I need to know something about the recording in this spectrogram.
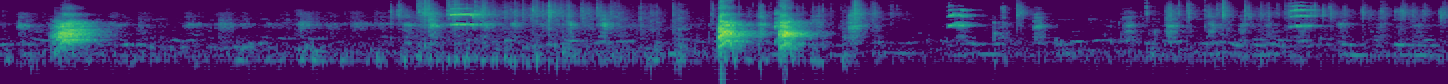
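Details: Two pet dogs, a boxer and a silky terrier, chase each other around a house over a stolen toy ball; short sharp barks and yips come in scattered bursts amid scuffling and clattering, with a person speaking briefly.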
